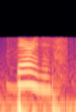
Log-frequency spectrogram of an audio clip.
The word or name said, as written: baroness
